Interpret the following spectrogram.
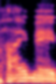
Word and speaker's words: Jaime: We have a Spanish guy at work named Jaime, but pronounced Jaime.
